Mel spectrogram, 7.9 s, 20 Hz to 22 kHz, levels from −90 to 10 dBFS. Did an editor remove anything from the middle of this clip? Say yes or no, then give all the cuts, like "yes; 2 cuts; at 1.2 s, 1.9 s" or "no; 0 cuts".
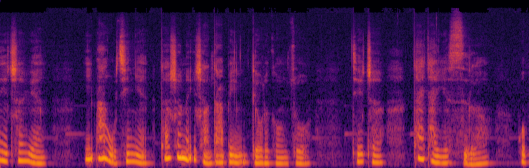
no; 0 cuts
